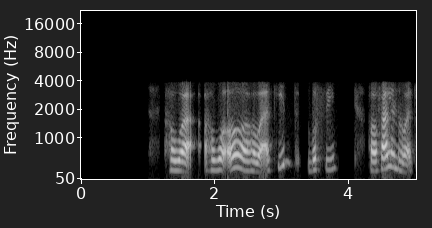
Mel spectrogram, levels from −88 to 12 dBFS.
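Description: Nothing in this speech clip stands out as a fault; it simply has the narrow 300 Hz to 3.4 kHz sound of a 32 kbit/s G.726 telephone link, the kind a DECT cordless handset would give, with only the light coding grain that comes with it.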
